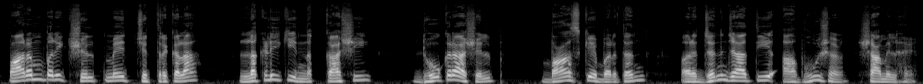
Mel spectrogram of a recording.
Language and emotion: Hindi, neutral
